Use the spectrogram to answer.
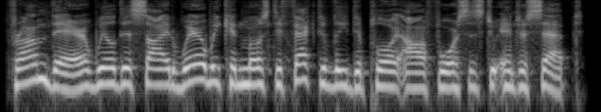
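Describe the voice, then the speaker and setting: A man's voice: sits high, fairly even intonation, a little mellow, dry recording, studio quality, pitched above the performer's own voice, close to an everyday voice. A man voicing a businesslike male commander laying out a plan. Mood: determined. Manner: brisk, planning. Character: businesslike male resistance commander giving orders.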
